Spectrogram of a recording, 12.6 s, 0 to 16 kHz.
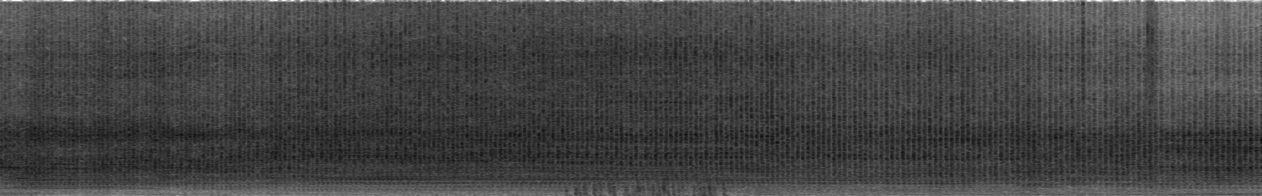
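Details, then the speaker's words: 2005 Ford F-150, noise from the passenger-side valve cover; engine had stalled and wouldn't restart, blown fuses found: busy clattering tick of three or four per second over idle from the top end, likely valvetrain such as a lifter. "Bueno, tengo esta 2005 Ford F-150 con un ruido en lo que sería el lado del pasajero de la tapa de válvulas, que sería en este lado."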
